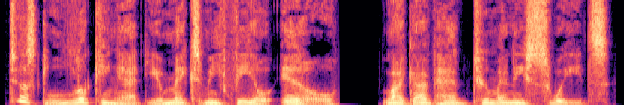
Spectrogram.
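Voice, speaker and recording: A man's voice: medium pitch, wildly swooping pitch, moderate pace, husky, no echo, clean studio sound, pitched above the performer's own voice, exaggerated voice. Lysander, a scornful fickle young man, as a man plays him.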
